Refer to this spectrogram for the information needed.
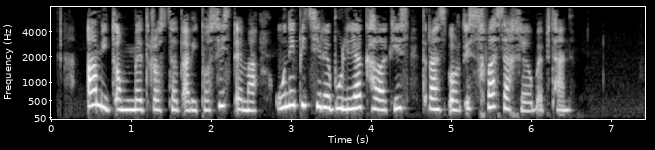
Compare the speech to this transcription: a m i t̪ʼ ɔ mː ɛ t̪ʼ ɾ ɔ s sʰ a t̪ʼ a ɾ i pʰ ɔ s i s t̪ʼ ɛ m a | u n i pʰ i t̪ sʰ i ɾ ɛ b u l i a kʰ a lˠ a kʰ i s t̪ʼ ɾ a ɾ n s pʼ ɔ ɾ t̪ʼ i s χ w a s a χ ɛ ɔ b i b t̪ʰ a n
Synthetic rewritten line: a m i t̪ʼ ɔ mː ɛ t̪ʼ ɾ ɔ s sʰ a t̪ʼ a ɾ i pʰ ɔ s i s t̪ʼ ɛ m a | u n i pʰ i t̪ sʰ i ɾ ɛ b u l i a kʰ a lˠ a kʰ i s t̪ʼ ɾ a n s pʼ ɔ ɾ t̪ʼ i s χ w a s a χ ɛ ɔ b ɛ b t̪ʰ a n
